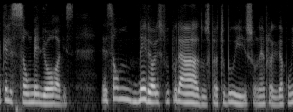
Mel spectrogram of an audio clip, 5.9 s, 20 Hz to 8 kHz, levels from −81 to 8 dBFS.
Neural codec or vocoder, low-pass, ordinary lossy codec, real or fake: codec, 16 kHz, 0.8 kbps, ZipCodec; 7.2 kHz; none; fake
